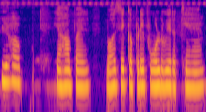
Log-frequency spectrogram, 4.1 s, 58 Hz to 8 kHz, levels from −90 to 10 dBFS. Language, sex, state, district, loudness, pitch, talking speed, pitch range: Hindi, female, Uttar Pradesh, Lalitpur, -15 LUFS, 185 Hz, 145 wpm, 180-190 Hz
